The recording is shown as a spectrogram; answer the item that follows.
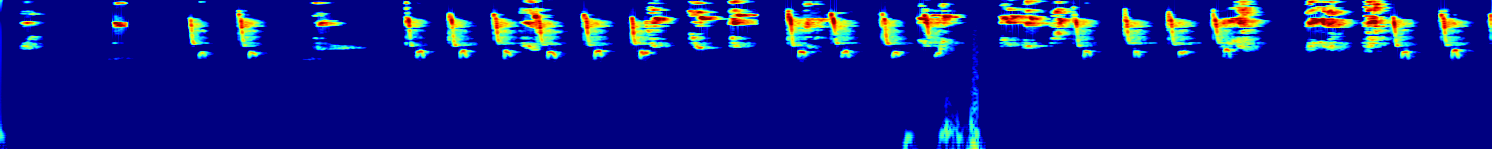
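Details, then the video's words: A bar-winged prinia, recorded to lure birds and to teach song to other cagebirds, gives spaced, sharp high chips in an uneven rhythm, with one short low thump partway through. "Prenjak Lumut Gacor ! Variasi Suara For Murai C Ijo Cungko / Pancingan Prenjak Gacor /Suara Pikat"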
